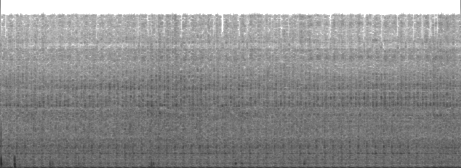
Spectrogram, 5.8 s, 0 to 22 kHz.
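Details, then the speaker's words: KTM 950 twin-carburettor motorcycle, warmed up at idle before synchronising: steady low thumping at about three pulses a second, slightly lumpy and uneven; unequal airflow readings show the carburettors are out of balance. "since we didn't have equal airflow readings that means the carburetors are not balanced"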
